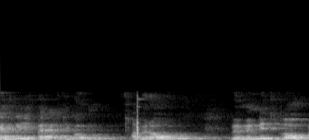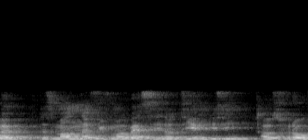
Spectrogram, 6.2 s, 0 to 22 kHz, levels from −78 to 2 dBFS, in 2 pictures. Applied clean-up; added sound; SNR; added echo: none; Tap / Hammer; 17 dB; reverberation time 0.9 s.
